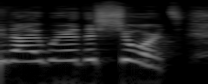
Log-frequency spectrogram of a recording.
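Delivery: pleading, begging voice. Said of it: "begging his father to be like".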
